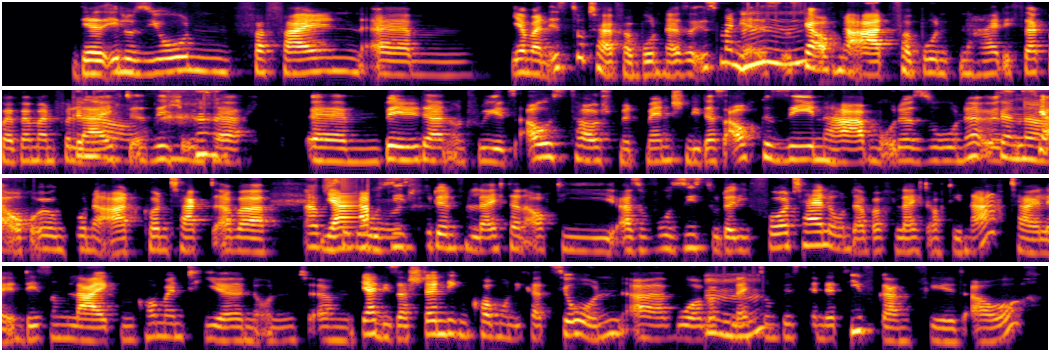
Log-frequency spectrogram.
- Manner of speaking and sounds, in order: other background noise; chuckle
- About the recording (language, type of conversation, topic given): German, podcast, Wie unterscheidest du im Alltag echte Nähe von Nähe in sozialen Netzwerken?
